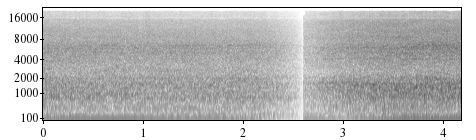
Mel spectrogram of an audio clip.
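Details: 1968 Ford F100 with a 360 V8, idling after its cracked spark plugs were replaced: smooth, even idle with a steady low hum, one brief dip, and the earlier ticking gone; a normal idle after repair.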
